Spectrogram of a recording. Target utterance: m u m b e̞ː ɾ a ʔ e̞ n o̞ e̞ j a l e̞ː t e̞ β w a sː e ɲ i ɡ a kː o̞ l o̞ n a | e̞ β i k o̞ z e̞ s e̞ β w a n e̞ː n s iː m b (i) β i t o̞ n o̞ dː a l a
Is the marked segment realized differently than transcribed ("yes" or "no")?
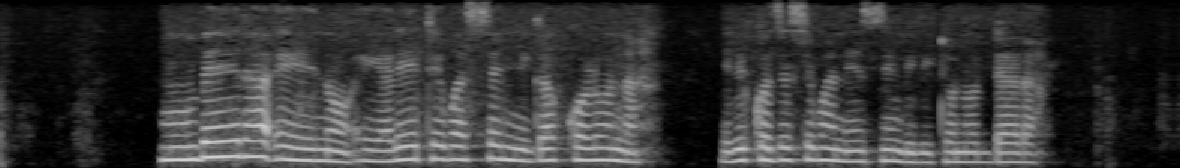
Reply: no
